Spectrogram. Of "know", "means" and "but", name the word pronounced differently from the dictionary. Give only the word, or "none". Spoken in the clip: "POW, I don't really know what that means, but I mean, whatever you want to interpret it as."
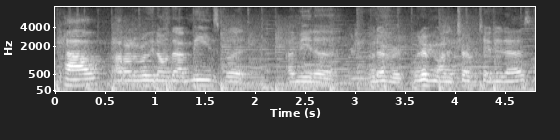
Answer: none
